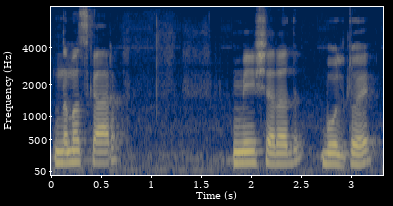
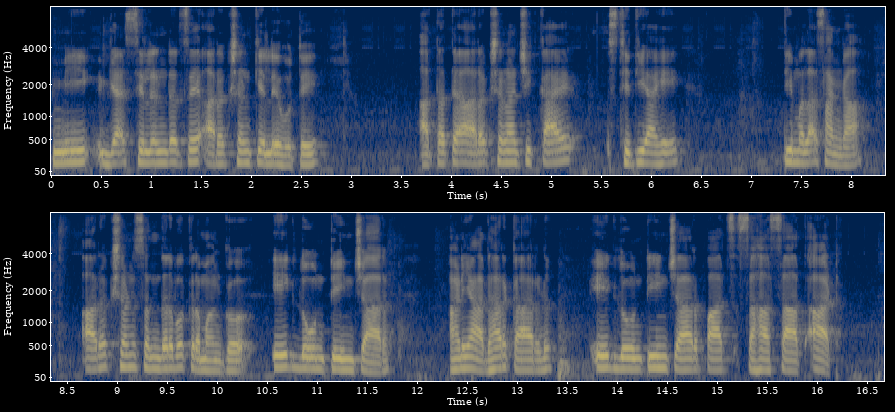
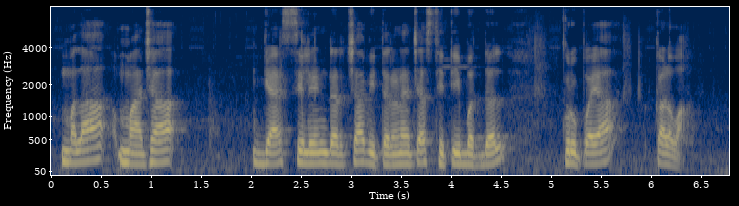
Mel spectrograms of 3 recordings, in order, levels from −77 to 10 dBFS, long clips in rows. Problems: constant background noise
